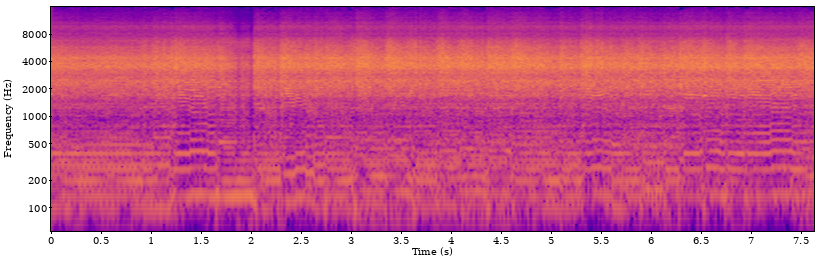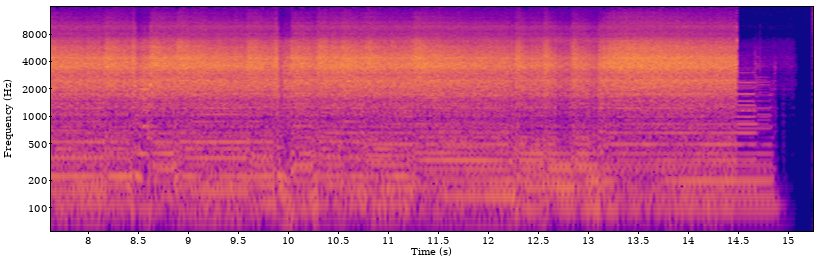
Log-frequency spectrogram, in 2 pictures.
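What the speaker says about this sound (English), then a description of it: "Apologies for all the feedback as well. It's going to get really hissy in here right now" A heavily distorted guitar pedal on an ambient post-metal rig plays as a loud, dense wall of fuzz with hiss and feedback. It holds steady throughout, then cuts off abruptly at the very end.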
